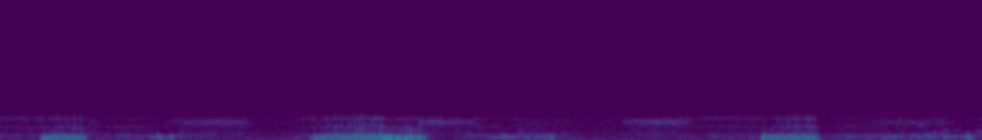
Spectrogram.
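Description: Loud, rough snores on the in-breath, about every five seconds, with soft snorting between them: snoring in a small flat-faced dog.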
